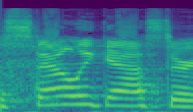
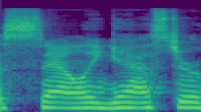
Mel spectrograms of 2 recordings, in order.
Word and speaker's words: Snallygaster: for good measure sally gaster is actually a mispronunciation of a german word schnelegeista which is itself a corruption of the german term schnelligeist meaning quick or fast spirit yeah or fast ghost fast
